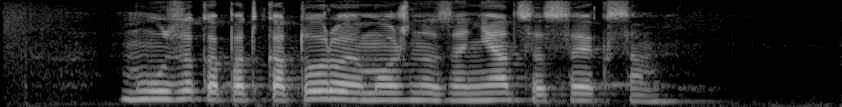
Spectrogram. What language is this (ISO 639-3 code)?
rus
